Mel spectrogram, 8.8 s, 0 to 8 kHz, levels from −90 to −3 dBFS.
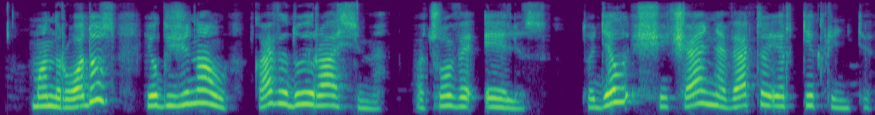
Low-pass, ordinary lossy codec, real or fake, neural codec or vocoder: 7.2 kHz; AAC, 32 kbps; real; none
